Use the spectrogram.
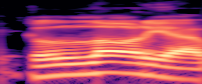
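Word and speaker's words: Glória: Gloria with the accent on the O, of course.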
